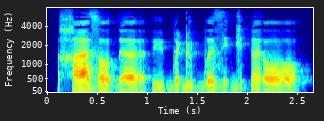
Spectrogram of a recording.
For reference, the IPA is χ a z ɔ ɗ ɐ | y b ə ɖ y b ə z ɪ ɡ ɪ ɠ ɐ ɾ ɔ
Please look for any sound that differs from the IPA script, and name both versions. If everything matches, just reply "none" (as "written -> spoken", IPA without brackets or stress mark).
none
